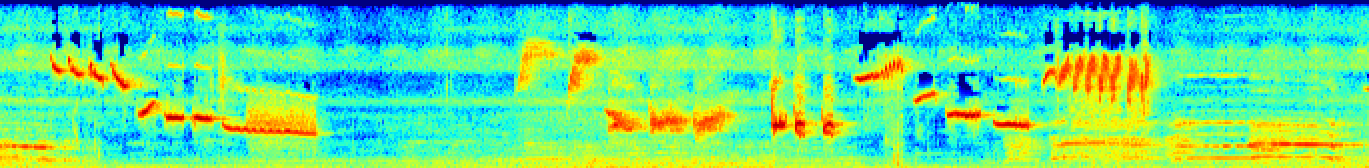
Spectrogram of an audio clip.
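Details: Juvenile Sunda robin, still in young plumage but already singing freely: clear whistled phrases sliding down from high to lower pitch, a short pause, then a run of varied bright whistles and notes repeated roughly three times a second.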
